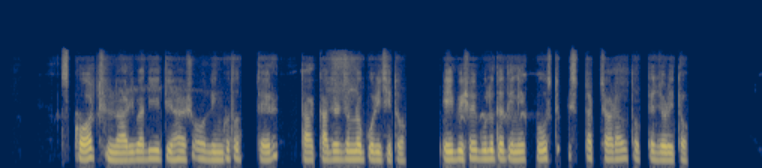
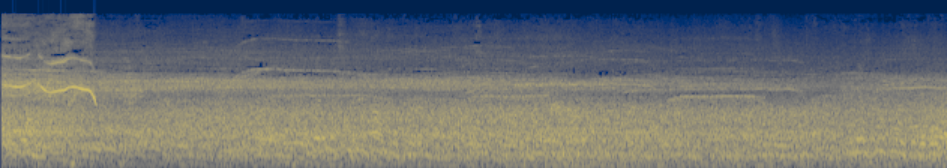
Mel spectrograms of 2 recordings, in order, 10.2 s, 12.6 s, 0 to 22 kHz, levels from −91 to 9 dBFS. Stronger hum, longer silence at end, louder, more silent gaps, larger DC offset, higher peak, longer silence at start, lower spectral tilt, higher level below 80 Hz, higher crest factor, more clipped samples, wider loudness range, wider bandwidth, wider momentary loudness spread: neither; first, 1 s vs 0 s; second, -20 LUFS vs -13 LUFS; first, 3.28-3.43 s, 5.44-5.87 s, 7.53-7.57 s, 7.74-7.81 s, 8.55-8.64 s vs none; neither; about the same, -2 dBFS vs 0 dBFS; first, 0.8 s vs 0 s; first, -7 dB/octave vs -2.5 dB/octave; second, -62 dBFS vs -40 dBFS; about the same, 18 dB vs 14 dB; neither; second, 2 LU vs 6 LU; second, 7.4 kHz vs 16.5 kHz; about the same, 10 LU vs 9 LU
